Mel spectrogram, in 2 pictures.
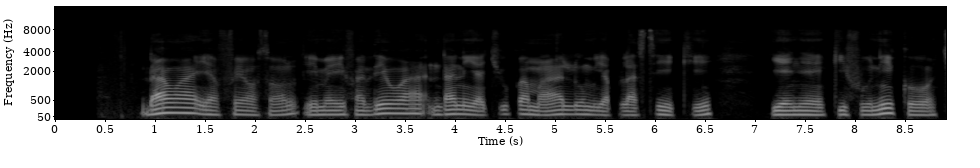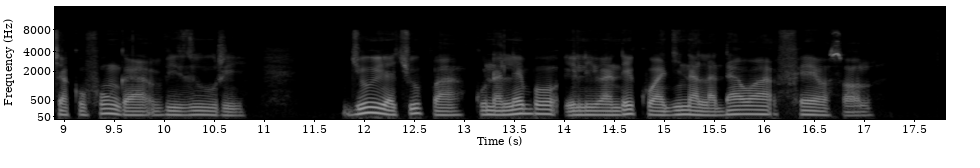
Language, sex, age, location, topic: Swahili, male, 25-35, Kisumu, health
